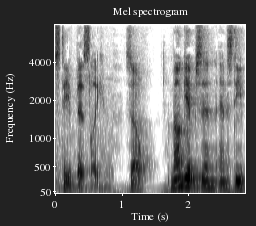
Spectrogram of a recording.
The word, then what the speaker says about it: Steve Bisley: Quick note from the corrections department, it's pronounced Steve Bisley.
